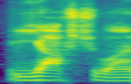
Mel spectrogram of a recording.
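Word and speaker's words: ヨシュア: Although it's not especially useful considering Oshua's name is pronounced Yashua in Japanese.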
